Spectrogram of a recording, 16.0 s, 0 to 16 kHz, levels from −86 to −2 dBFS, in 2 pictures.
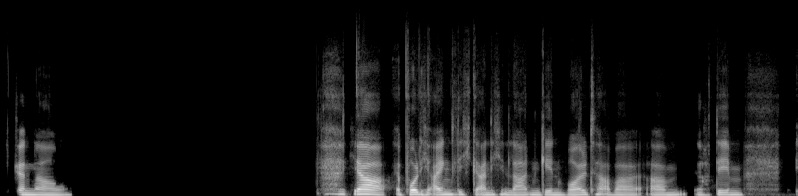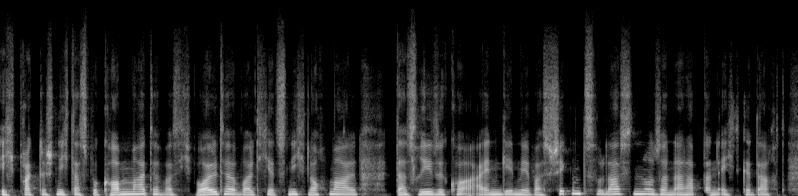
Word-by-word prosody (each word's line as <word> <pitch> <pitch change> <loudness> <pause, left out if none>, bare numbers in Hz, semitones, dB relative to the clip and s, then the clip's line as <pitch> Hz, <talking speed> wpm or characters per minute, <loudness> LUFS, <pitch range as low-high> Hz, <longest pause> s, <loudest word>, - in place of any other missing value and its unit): Genau. 145 -4 0 2.8
Ja, 185 -5 +8
obwohl 175 +5 +5
ich 170 +1 -2
eigentlich 165 -1 +1
gar - - 0
nicht 155 +1 -3
in 165 - -1
Laden 150 +1 -1
gehen 145 -2 -1
wollte, 150 +4 0
aber, 140 -2 -3
ähm, 140 +2 -2
nachdem 155 +3 -3 0.5
ich 155 -3 -1
praktisch 165 -2 0
nicht 175 -1 0
das 170 - -1
bekommen 165 +4 +2
hatte, 190 -2 0
was 135 - -5
ich - - -15
wollte, 180 +5 +4
wollte 155 -2 -1
ich - - -16
jetzt - - -3
nicht 180 -1 -1
noch 165 0 -2
mal 180 -2 +1 0.4
das 170 +2 -1
Risiko 180 +1 +1
eingehen, 175 -1 0
mir 165 -2 -1
was 150 -3 -3
schicken 220 +1 0
zu - - -6
lassen, 200 0 0
o 195 - +2
sondern 170 -2 -1
habe 170 0 -3
dann 170 0 -2
echt 165 -6 -7
gedacht: 145 - -5
165 Hz, 160 wpm, -23 LUFS, 150-180 Hz, 2.8 s, Ja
